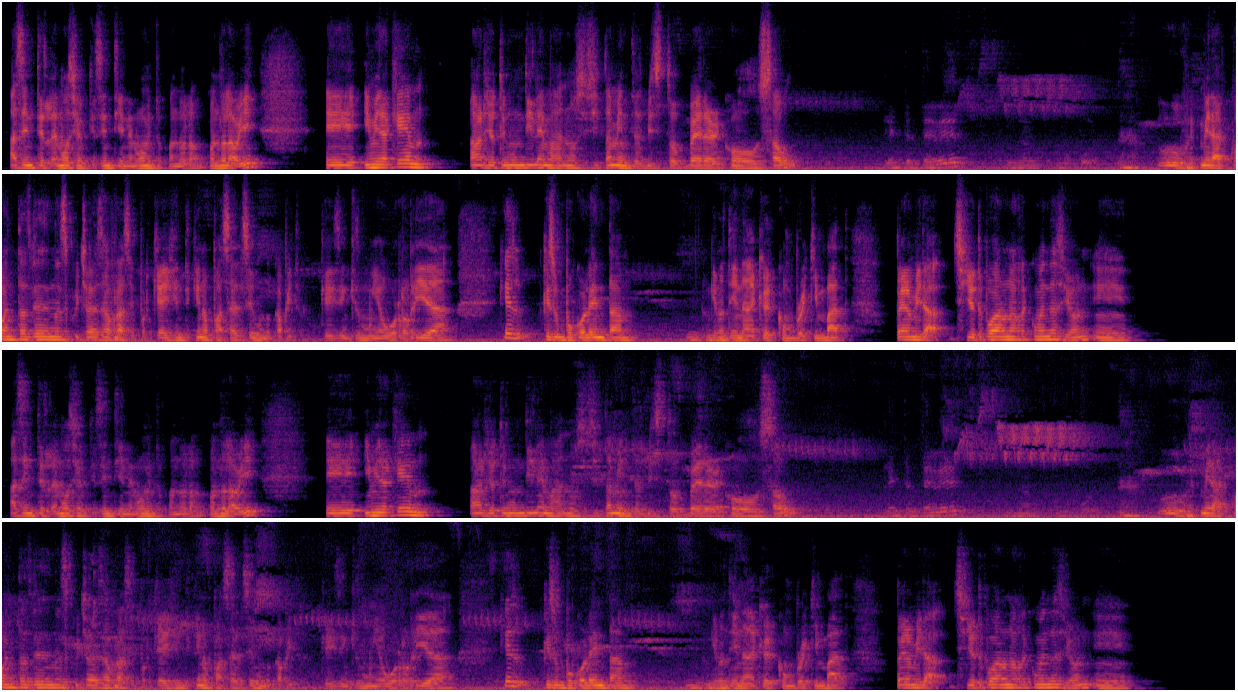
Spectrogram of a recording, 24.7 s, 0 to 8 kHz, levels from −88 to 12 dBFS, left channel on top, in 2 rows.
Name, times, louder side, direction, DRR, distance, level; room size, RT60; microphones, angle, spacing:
voice 1, 0.0-4.2 4.7-7.9 11.6-18.6 19.4-23.6, left 2 dB, 55° left, 0.9 m, -26 dB
sound 1, 5.7-19.8, right 3 dB, 65° right, 0.7 m, -42 dB
voice 2, 8.8-9.7 10.0-11.5 19.2-19.5, left 1 dB, 40° right, 3.0 m, -37 dB
10.5 x 4.0 x 3.1 m
head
